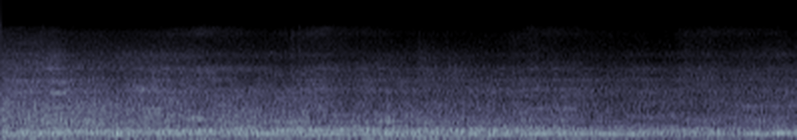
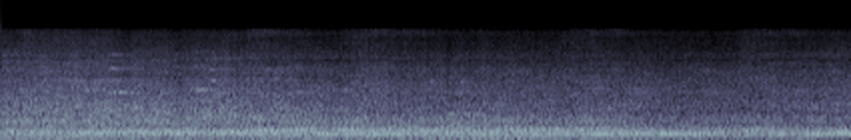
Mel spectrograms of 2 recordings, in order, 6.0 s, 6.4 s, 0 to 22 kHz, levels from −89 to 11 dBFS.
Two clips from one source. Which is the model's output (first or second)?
first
